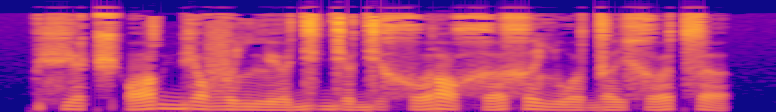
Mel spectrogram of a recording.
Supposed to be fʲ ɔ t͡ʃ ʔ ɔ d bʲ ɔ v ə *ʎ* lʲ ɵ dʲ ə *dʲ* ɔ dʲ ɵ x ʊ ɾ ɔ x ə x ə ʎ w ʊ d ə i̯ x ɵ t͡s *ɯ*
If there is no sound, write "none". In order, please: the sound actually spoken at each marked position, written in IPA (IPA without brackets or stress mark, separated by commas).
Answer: ʎ, dʲ, ə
